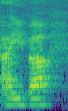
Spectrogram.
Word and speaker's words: Eva: If they saw it spelled EVA, they would pronounce it Ava just because their accent.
